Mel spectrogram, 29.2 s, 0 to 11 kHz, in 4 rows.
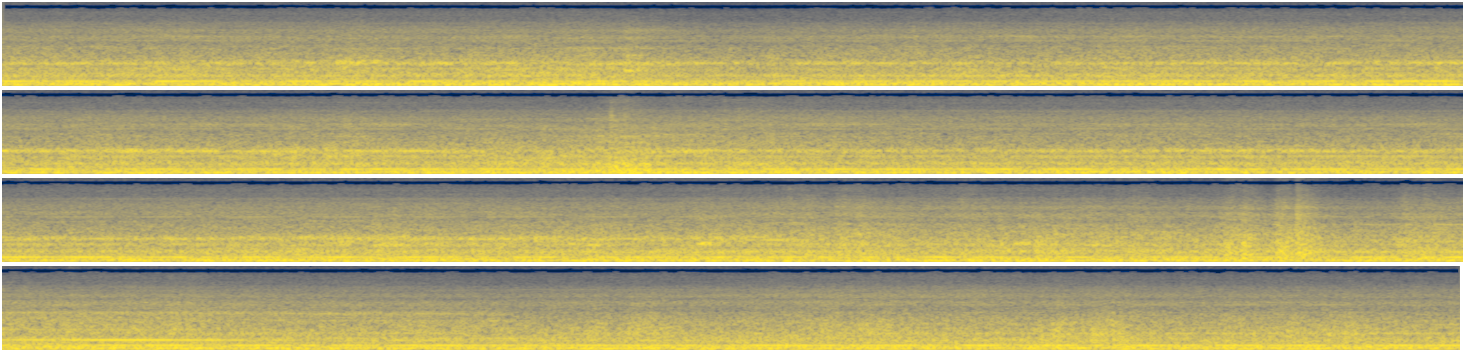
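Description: Sotetsu 8000 series electric train with Hitachi GTO-VVVF drive running at speed, heard from inside the passenger cabin: a steady rumble of wheels on rail with a steady hum under it, and single rail-joint clacks about ten and twenty-one seconds in.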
